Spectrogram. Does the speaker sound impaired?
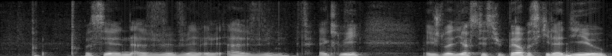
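Yes: stuttering; stutter since earliest childhood, formerly very severe, blocks and stumbling in earlier tv appearances; improved today compared with earlier very severe stutter; now better, word repetitions; here repeated sounds, prolonged sounds.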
